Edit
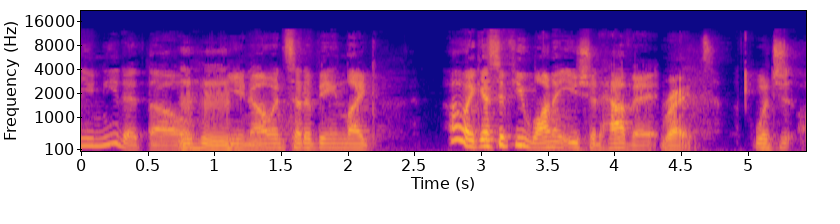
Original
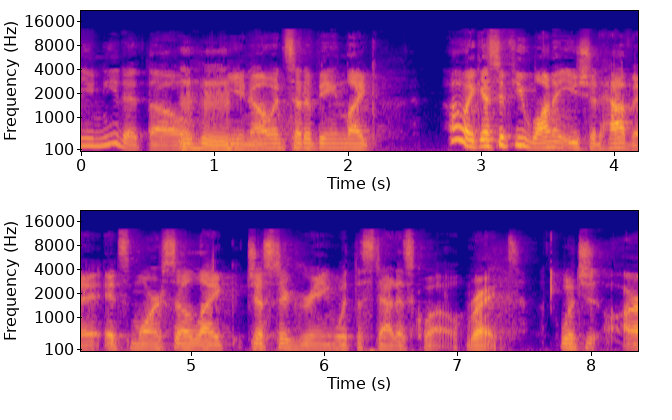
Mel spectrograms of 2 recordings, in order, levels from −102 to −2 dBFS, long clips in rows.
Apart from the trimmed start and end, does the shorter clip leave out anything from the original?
yes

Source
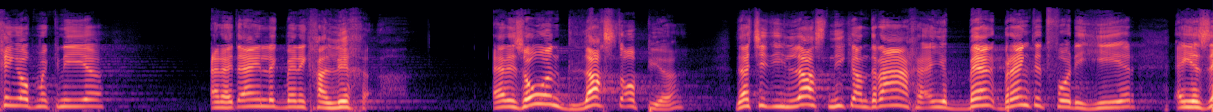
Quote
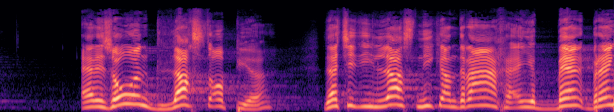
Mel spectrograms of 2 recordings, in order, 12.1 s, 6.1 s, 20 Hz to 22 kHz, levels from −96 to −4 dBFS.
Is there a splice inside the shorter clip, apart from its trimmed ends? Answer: no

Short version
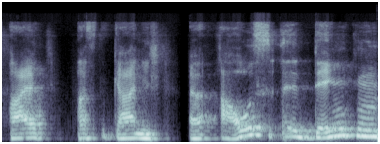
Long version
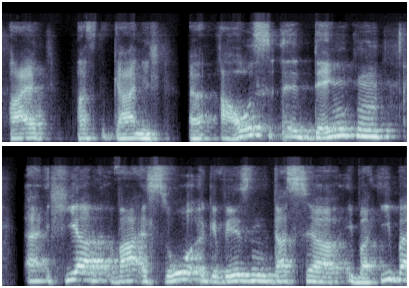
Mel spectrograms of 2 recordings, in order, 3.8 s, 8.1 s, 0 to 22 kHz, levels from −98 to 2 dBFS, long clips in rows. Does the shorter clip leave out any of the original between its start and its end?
no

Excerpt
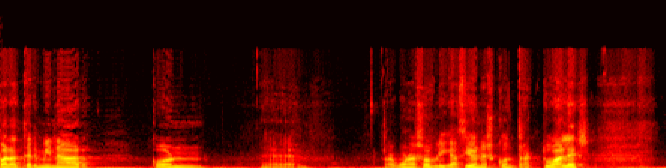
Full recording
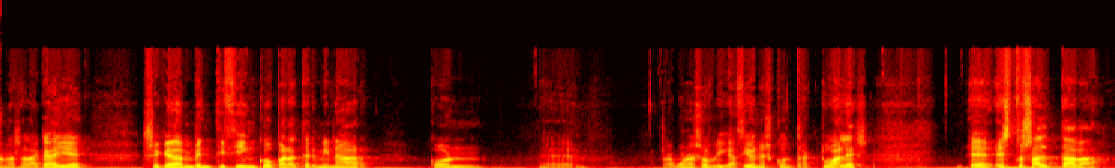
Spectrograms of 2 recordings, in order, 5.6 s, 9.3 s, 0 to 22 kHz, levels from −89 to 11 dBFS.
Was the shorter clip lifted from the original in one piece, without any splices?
yes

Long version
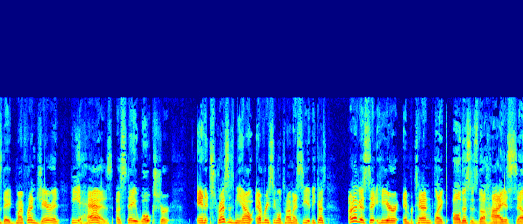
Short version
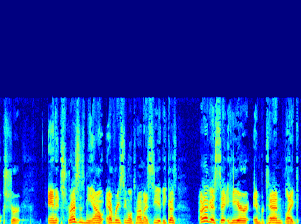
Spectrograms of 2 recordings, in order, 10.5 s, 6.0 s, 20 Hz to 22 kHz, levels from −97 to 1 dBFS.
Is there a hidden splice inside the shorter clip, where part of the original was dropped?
no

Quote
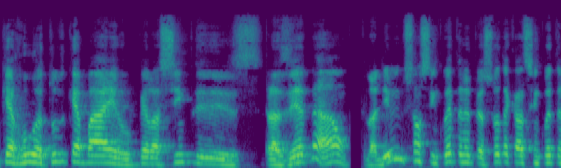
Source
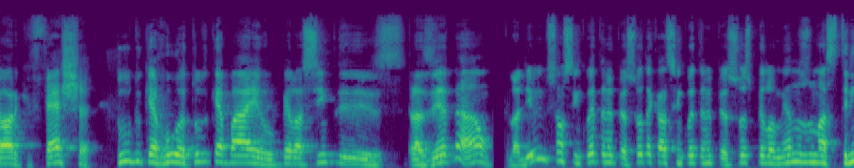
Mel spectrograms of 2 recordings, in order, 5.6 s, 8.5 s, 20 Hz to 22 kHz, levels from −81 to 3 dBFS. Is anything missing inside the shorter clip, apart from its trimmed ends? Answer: no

